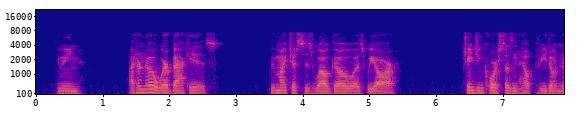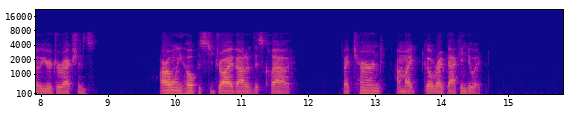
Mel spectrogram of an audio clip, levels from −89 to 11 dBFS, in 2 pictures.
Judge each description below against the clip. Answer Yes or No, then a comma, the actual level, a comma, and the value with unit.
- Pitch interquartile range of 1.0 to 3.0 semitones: Yes, narrow, 2.4 semitones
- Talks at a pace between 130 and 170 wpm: No, average, 185 wpm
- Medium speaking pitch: No, low, 110 Hz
